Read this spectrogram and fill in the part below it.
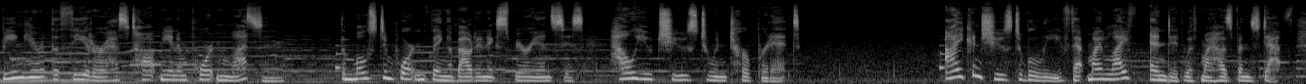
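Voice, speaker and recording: A woman playing a calm, reassuring, philosophical middle-aged mother and former adventurer in a video game. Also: a little high, lightly acted.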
